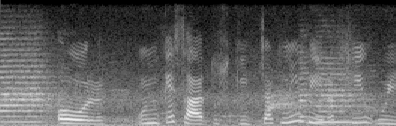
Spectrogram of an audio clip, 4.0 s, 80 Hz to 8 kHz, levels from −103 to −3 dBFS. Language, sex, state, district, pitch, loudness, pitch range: Hindi, male, Haryana, Charkhi Dadri, 315 Hz, -17 LUFS, 250-345 Hz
